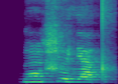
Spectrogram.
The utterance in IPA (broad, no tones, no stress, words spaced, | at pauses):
ɡõ ɕʏlʲat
